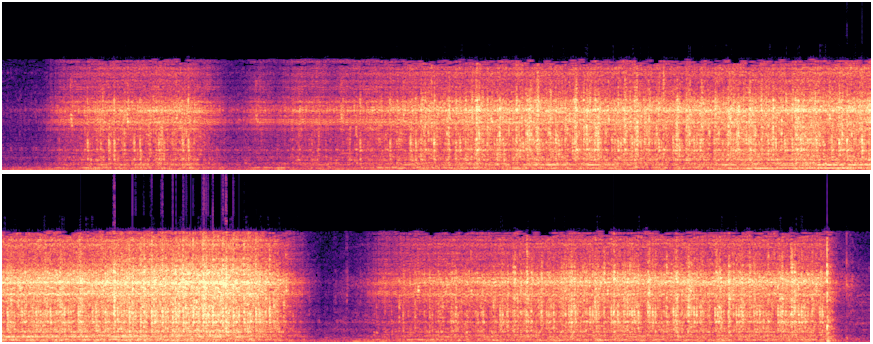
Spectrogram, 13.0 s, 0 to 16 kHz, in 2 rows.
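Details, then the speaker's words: 1964 Singer Model 347 sewing machine set to zigzag width 4 during needle-to-hook positioning: quick, even clatter of about three and a half stitches a second with a smooth whir; normal zigzag stitching, needle bar driving arm pushing out. "You know, it seems, so there's the zig, the zag. Needle bar driving arm's pushing it out."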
